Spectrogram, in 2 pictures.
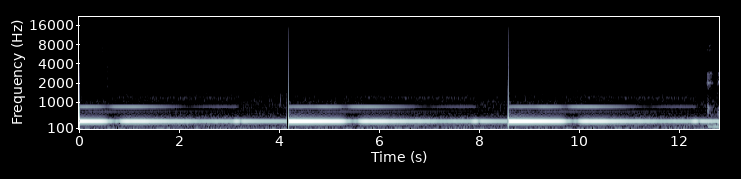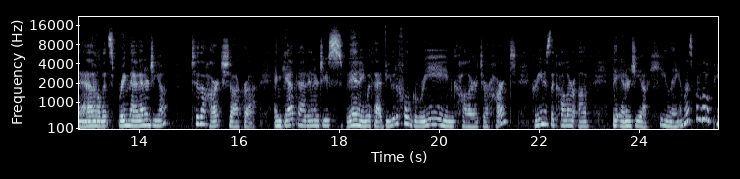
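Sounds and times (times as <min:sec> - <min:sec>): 
meditation tone ringing: 0:00.0 - 0:13.3
speech: 0:13.4 - 0:25.5.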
